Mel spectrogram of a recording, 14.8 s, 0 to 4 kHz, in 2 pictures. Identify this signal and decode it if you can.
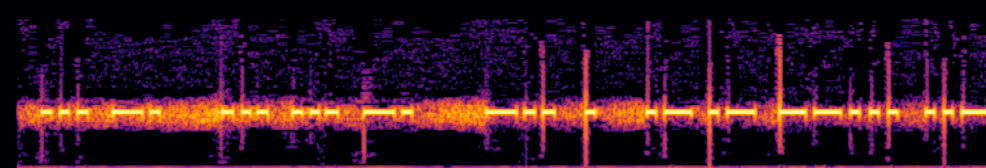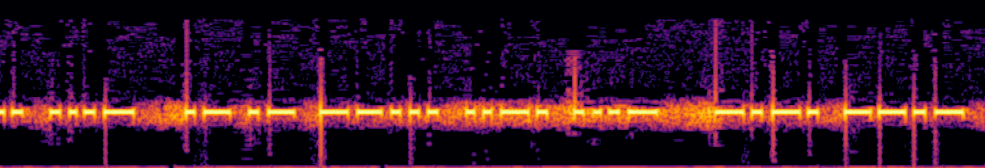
Morse code, heard as a keyed tone, about 18 wpm, 780 Hz, with radio noise. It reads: SN SSN DE AA7FV AA7FV CQ
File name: 12 45Z 18088.1kHz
